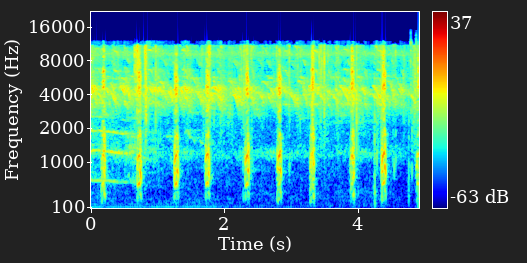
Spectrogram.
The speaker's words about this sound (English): but the flock was doing this really loud version of like specifically the lost chick call right after that happened for a while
